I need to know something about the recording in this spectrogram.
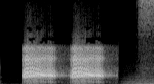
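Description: A crow caws twice in quick succession, loud, each call harsh and drawn out, followed by a faint hiss afterward.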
